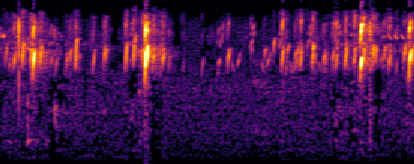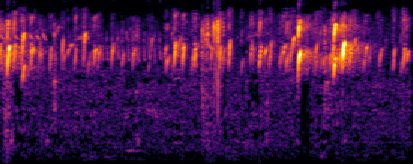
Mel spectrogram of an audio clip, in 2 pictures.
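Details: Goldfinch batbata, a lure recording for trapping: continuous liquid high twittering with quick tinkling notes and occasional louder sharp accents, running without a break.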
